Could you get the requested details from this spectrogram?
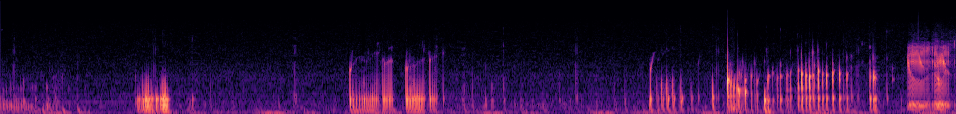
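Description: Bursts of gurgling, bubbling rumbles come and go, some long and rolling; ordinary stomach growling from gas and fluid moving through the gut.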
